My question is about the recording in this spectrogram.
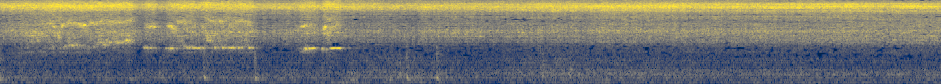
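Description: Miniature live-steam tank locomotive blowing off steam at its safety valves: a steady hiss, with two short faint high tones about one and two seconds in.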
